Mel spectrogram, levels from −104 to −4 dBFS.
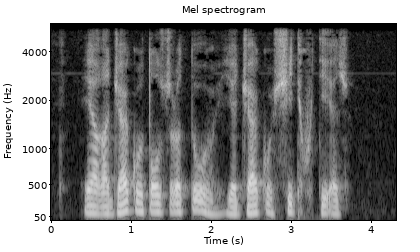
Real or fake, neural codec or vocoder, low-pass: real; none; 5.4 kHz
